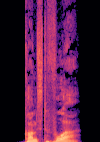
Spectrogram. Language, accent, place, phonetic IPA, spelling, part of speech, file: German, Germany, Berlin, [ˌkɔmst ˈfoːɐ̯], kommst vor, verb, De-kommst vor.ogg
- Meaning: second-person singular present of vorkommen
